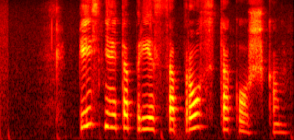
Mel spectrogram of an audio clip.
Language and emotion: Russian, neutral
